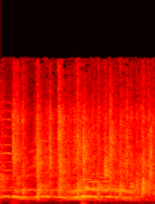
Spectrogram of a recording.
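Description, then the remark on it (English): An audience breaks into steady applause, a dense wash of many hands clapping at fairly constant loudness, with a murmur of voices mixed underneath. “You lit up the applause sign.”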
